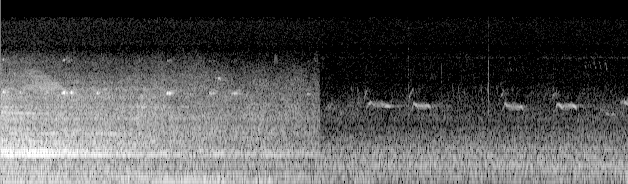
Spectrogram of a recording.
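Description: An electric regional train running away down the line, its rumble fading steadily over about five seconds. The sound then cuts abruptly to a quieter outdoor background in which a bird chirps repeatedly in short pairs of notes.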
